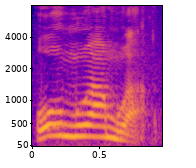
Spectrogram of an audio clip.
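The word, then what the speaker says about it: ʻOumuamua: かめはめ波と同じようにですよオウムアムワーっていう風な発音するとですねちょっと本格的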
